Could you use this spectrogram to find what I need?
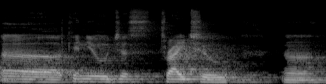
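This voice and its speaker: A man at medium pitch with a non-native accent, amid audible room echo and noticeable background noise. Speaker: conference panel chair. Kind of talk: academic panel moderation. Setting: video call. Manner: halting, many fillers.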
